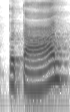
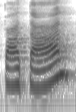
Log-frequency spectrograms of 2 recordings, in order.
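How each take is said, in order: First: पताल with short first vowel; only the second aa long in पताल; Punjabi short vowel. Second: पाताल with long aa twice; double long vowel. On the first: Teacher showing the correct form, shortened पताल. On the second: Teacher showing the incorrect form, long-vowelled पाताल. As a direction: hold the first vowel of पाताल. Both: Shown as a demonstration. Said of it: "आ दी मात्रा दो बार प्रयोग नहीं".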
